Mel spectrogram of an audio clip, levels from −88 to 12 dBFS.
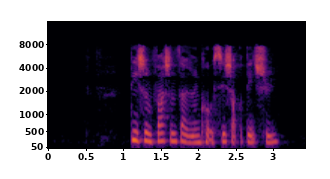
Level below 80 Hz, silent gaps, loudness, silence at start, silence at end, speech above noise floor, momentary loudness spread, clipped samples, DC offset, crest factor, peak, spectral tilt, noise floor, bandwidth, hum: -74 dBFS; none; -28 LUFS; 1.1 s; 0.4 s; 49 dB; 9 LU; under 0.1%; under 0.1%; 20 dB; -12 dBFS; -2.5 dB/octave; -78 dBFS; 8.4 kHz; none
